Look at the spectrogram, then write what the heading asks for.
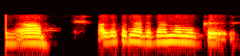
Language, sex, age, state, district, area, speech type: Malayalam, female, 60+, Kerala, Idukki, rural, conversation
